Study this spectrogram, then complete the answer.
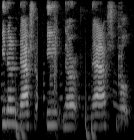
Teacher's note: third syllable have the stress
